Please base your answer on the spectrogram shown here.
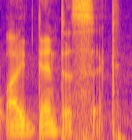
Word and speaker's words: Identisic: And he wants to go by his MTGO username Identisic. Hopefully I'm not butchering that pronunciation. He says you pronounce it like identity, but sick instead of the TY. So Identisic.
